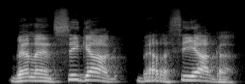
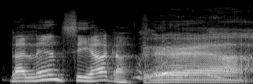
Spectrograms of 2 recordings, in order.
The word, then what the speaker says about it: Balenciaga: Bella Bellagi. So close. You're almost there. It's not Saga. It's C Bellisiaga. Balenc. Balenciaga. Yes, he got it.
